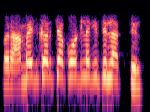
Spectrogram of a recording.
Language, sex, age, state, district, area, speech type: Marathi, male, 18-30, Maharashtra, Hingoli, urban, conversation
